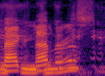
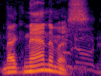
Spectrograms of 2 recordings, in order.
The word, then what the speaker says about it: magnanimous: an a this this should be an English magnimous magnanimous how do you know how to pronounce because I read books Mike you read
